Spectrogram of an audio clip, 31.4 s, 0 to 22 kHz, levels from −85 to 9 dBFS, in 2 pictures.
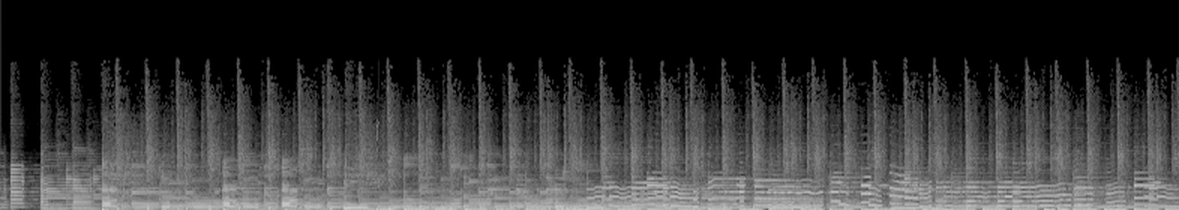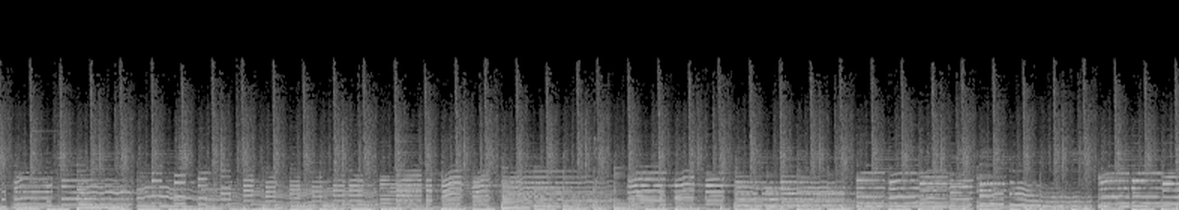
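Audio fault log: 5.01–5.05 s and 23.63–23.67 s, damaged data in a compressed stream: two brief glitches of about 40 ms each, where corrupted frames throw the decoder off until it resyncs at the next frame header.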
